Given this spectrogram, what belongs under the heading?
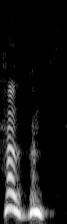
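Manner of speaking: loud, huffy harumph; disgruntled snort of a word; grumpy muttering. A narrator's reading. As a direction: huff it out as a grumble. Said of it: "muttered Rabbit".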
